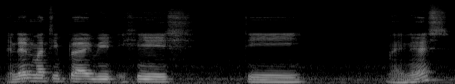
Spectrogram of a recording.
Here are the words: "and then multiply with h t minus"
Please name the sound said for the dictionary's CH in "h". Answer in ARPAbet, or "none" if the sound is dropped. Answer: SH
